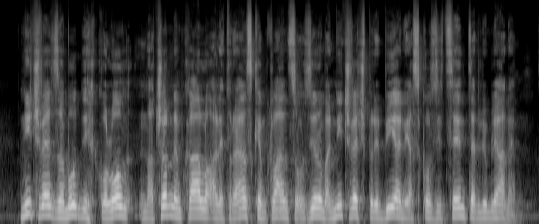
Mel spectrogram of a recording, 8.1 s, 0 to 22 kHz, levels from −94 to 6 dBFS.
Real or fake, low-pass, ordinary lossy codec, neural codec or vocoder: fake; none; none; vocoder, 44.1 kHz, 128 mel bands, Pupu-Vocoder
